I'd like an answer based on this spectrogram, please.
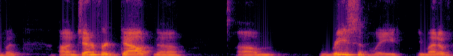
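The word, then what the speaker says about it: Doudna: i'm sorry uh d-o-w-d and then like nuh kind of thing that's how you pronounce her last name but uh jennifer doutna um recently you might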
